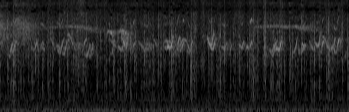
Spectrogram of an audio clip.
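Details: Chicks chirp in bursts of high, twisting peeps, some louder and clearer, with soft pattering sounds and low background rumble.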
